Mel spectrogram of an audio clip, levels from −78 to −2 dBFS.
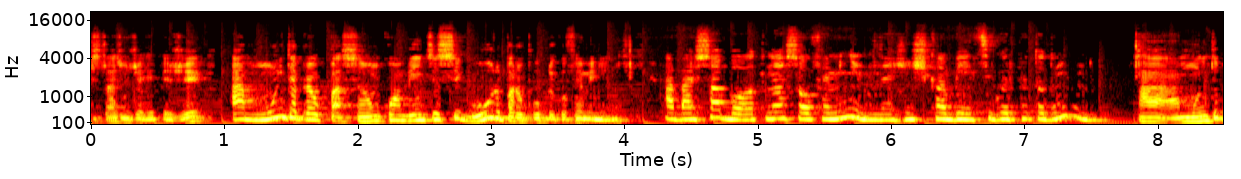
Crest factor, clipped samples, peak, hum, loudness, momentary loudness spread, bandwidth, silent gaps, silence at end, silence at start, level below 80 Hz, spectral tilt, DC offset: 12 dB; under 0.1%; -6 dBFS; none; -18 LUFS; 6 LU; 12.5 kHz; none; 0 s; 0 s; -48 dBFS; -5 dB/octave; under 0.1%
